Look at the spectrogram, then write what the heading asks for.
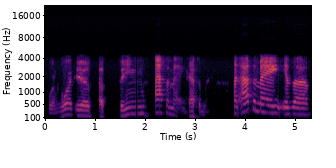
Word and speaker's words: athame: Okay, well, you might have to help me pronounce this one. What is a theme? Athame.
